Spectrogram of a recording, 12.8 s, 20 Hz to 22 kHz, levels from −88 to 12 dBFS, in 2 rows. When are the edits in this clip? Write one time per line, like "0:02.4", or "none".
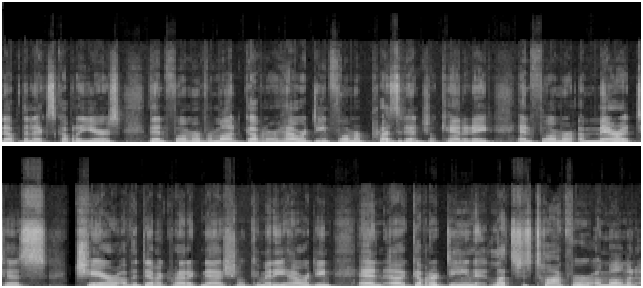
0:09.6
